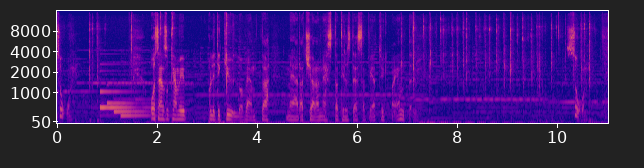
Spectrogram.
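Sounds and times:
background music with held notes: 0:00.0 - 0:11.0
computer keyboard typing: 0:00.6 - 0:00.8, 0:07.1 - 0:10.7.

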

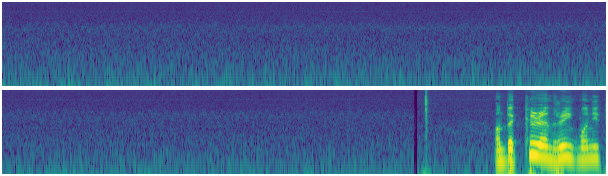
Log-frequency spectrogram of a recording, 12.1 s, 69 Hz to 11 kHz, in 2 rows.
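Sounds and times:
faint recording hiss: 0:00.0 - 0:12.0.

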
